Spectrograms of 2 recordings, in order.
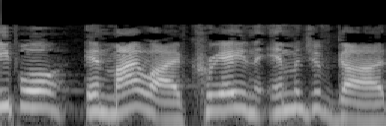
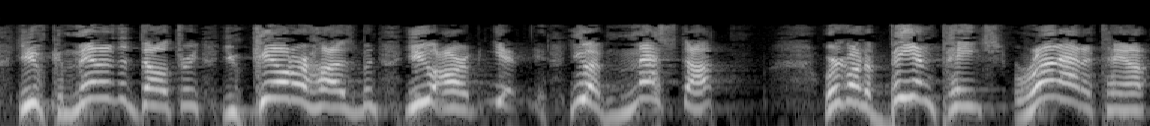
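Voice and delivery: loud, higher, scolding accusation; harsh confrontation; 4 semitones higher, 4 dB louder than usual. Retold or imitated. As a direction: tear into him like an outraged advisor. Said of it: "If you confront people that way".

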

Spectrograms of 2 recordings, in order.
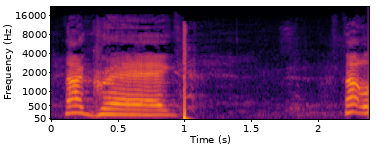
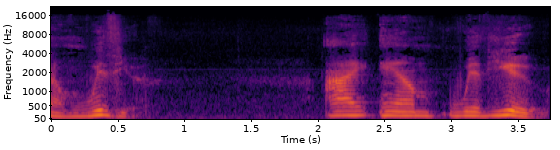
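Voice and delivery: slow, soft, low "I am with you"; tender reassurance; 5 semitones lower, 8 dB quieter, slower than usual. Shown as a demonstration. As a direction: promise it gently and slowly.

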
